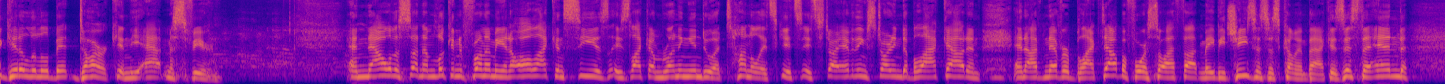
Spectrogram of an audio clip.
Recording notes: Here is a special edition of the podcast, recorded live from Summer Camp 2021 at Faith Heights.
